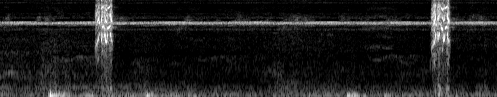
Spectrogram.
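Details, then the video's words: Green-cheeked conure playing alone in the forest: two short, harsh, broadband screeches about three seconds apart, over a steady high-pitched insect drone and faint low rustling. "green cheek conure parrot sounds"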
